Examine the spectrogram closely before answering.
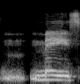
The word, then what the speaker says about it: Myss: And her last name is pronounced Mace, but it's Myss.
